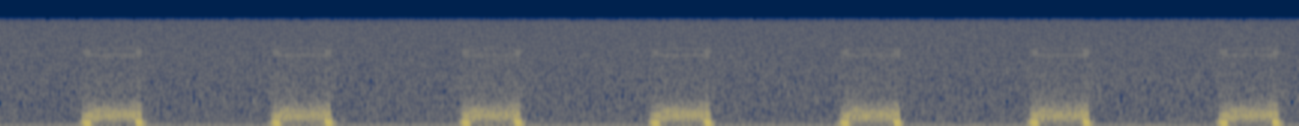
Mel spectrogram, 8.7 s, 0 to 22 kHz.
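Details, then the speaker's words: Mitral regurgitation: soft pansystolic murmur filling the whole gap between the two heart sounds, slow regular heartbeat about 48 per minute. "insuficiencia mitral con soplos funk sistólico suave"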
